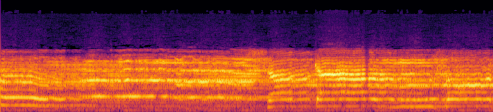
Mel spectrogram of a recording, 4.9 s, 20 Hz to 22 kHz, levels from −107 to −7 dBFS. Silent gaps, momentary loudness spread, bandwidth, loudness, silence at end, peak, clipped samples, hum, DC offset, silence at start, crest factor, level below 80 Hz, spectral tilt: none; 7 LU; 4 kHz; -15 LUFS; 0 s; -4 dBFS; under 0.1%; none; under 0.1%; 0 s; 12 dB; -66 dBFS; -5.5 dB/octave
